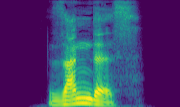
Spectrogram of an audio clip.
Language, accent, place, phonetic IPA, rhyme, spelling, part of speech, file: German, Germany, Berlin, [ˈzandəs], -andəs, Sandes, noun, De-Sandes.ogg
- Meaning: genitive singular of Sand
